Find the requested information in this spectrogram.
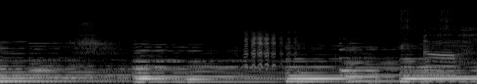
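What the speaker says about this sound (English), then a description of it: "There are some sheep" Sheep in Minecraft, in the FTB Direwolf20 modpack, let out three or four loud, wavering bleats one after another, heard close and alone with no talking.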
